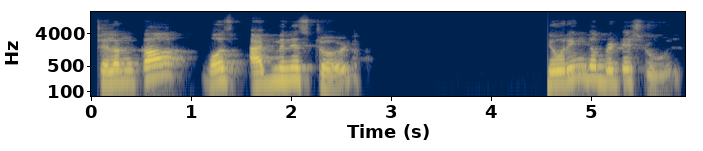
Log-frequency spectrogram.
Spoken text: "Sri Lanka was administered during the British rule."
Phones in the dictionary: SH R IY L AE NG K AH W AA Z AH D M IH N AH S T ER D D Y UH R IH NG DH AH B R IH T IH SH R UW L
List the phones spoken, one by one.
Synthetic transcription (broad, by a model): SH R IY L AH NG K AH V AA Z AH D M IH N AH S T ER D D Y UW R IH NG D AH B R IH T IH SH R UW L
